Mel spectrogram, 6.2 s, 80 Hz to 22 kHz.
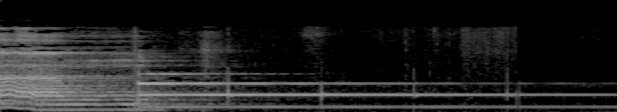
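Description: A chanting voice ends on a held note in the first second. About 1.4 s in, a Buddhist bowl bell is struck once and rings on with a steady, slowly fading tone, with a few faint ticks under it.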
